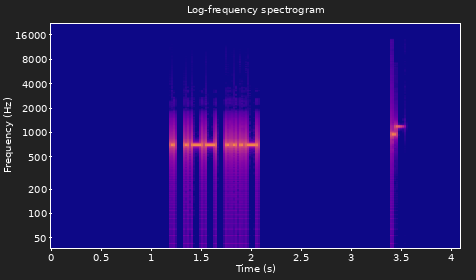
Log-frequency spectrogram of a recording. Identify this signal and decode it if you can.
Morse code, heard as a keyed tone, about 36 wpm, 700 Hz. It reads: EWV
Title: Three Challenging Letter-Number Combinations 35wpm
